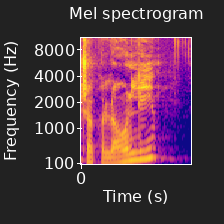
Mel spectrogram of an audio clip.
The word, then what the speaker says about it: Chocolonely: Ich bin 33 Jahre alt und arbeite seit 3 Jahren jetzt bei Tony's, Tony's Chocolonely. Ohne S am Ende, das ist ein Thema der Aussprache.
